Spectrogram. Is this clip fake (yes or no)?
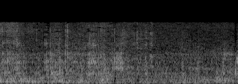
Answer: yes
